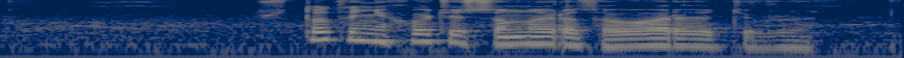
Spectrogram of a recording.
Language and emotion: Russian, sad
